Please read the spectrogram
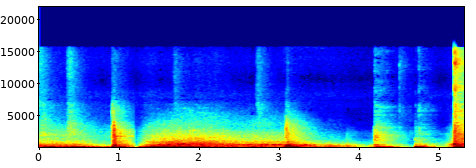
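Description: Large plywood truck-bed drawer rolling in and out on bearing tracks: a steady rolling rumble, a knock about a second in and another just after three seconds, then a few thumps near the end as the drawer is pushed shut.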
